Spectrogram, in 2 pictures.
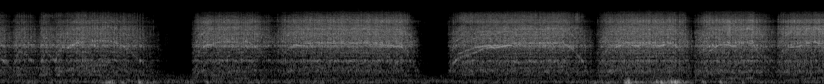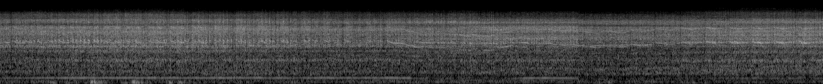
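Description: Small electric motor of a miniature model tractor whining in short runs of a second or two with brief stops between them, then running without a break from about eight seconds in. A lower steady hum joins for a few seconds partway through.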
